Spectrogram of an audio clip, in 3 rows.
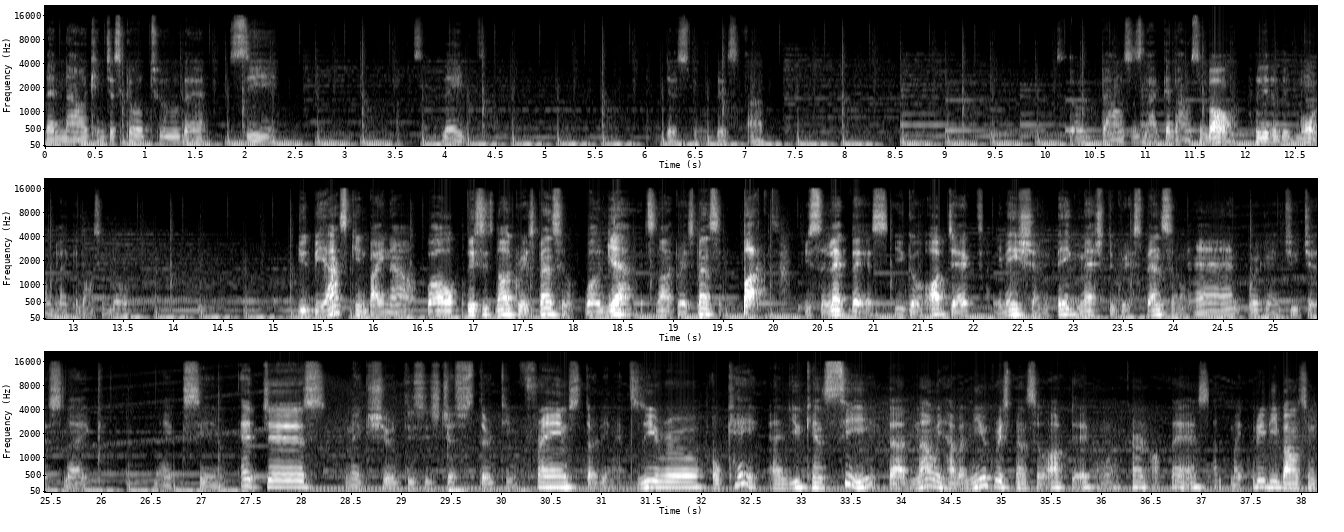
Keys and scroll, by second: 6.3 g, 7.3 r, 8.5 g, 10.2-12.0 typing, 13.5 g, 15.0 g, 19.9 Escape, 20.2 Tab, 29.0-29.5 typing, 29.7 Return, 37.2 Tab.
